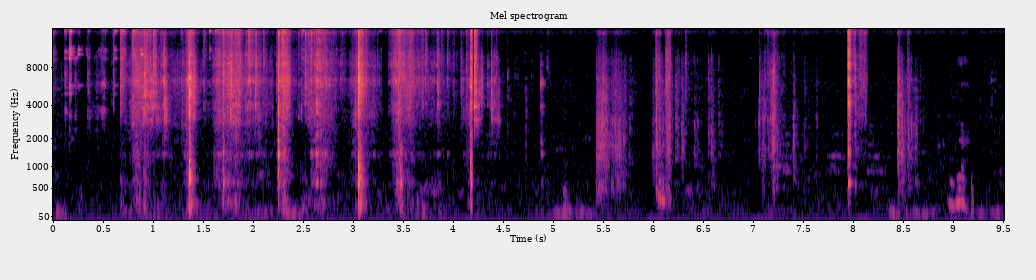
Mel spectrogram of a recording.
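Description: Steel spoon stirring puffed rice in a stainless steel bowl: the dry rice rustles while the spoon clinks sharply against the bowl. The clinks and rustling are busiest in the first four seconds, then thin out to scattered clinks as the mix is scooped out.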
